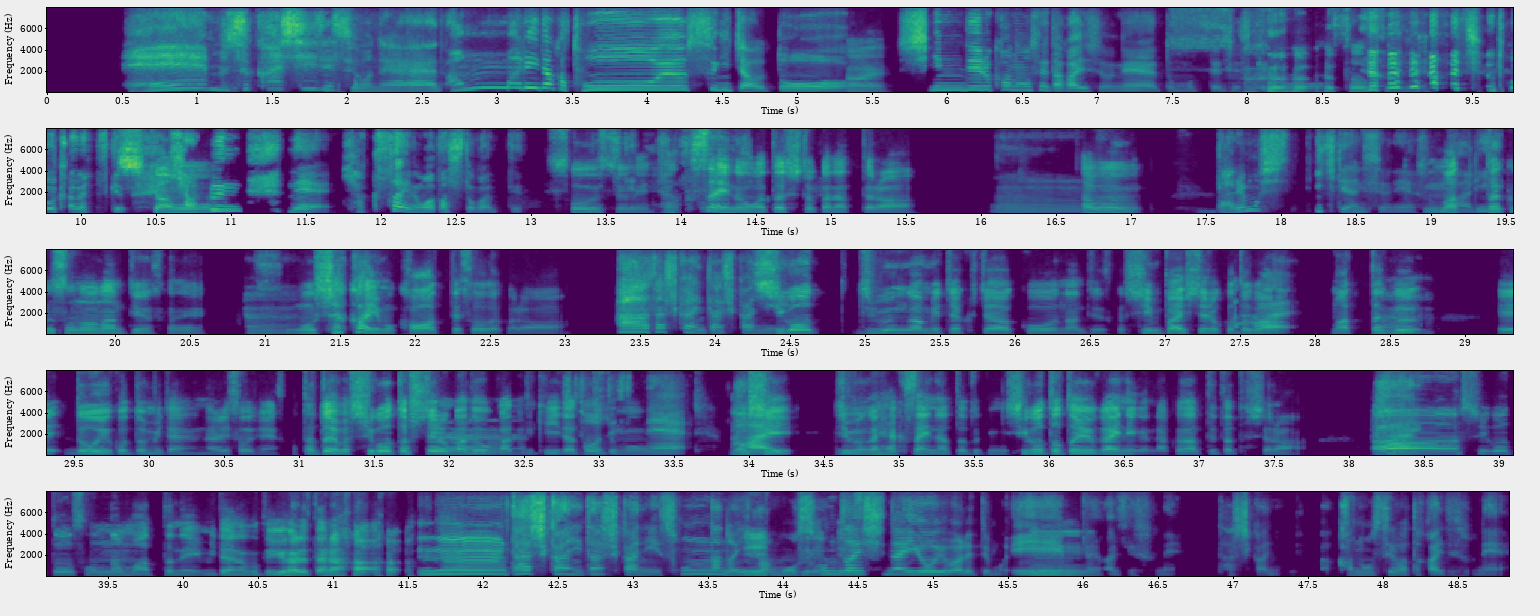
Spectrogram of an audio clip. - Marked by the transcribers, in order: other background noise; laughing while speaking: "そう"; laugh; laughing while speaking: "ちょっとわかんないですけど"; laugh
- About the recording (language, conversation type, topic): Japanese, unstructured, 将来の自分に会えたら、何を聞きたいですか？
